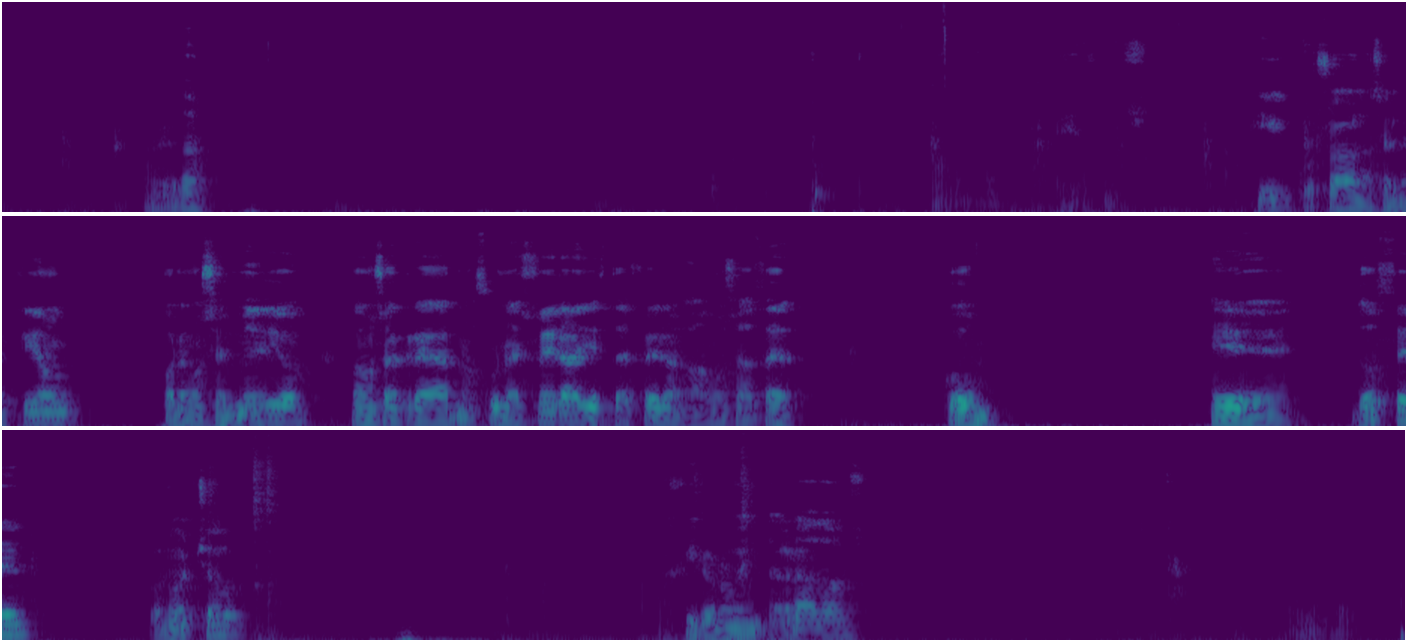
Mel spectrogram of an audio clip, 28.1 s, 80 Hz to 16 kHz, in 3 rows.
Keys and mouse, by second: 2.3 a, 6.0 alt+right click, 6.3-7.9 middle drag, 6.7 alt+q, 7.9 alt+right click, 8.5 shift+s, 9.8-23.6 middle drag, 11.3 shift+a, 14.9 F9, 23.6 Return, 26.3 ctrl+z, 27.2 s.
